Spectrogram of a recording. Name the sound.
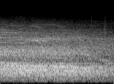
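audience cheering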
